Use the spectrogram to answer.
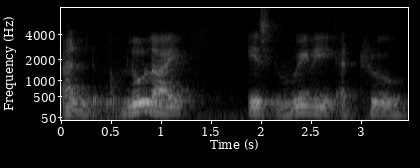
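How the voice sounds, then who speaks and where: A man's somewhat breathy voice with ordinary pitch variation, in audible room echo. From Philippines, Leyte (Visayas). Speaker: musician and arranger. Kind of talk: artist talk. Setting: video call. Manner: halting.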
